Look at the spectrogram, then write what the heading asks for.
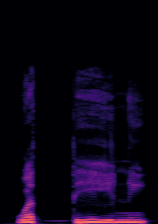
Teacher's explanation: Kata ti dipanjangkan 2 harokat. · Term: mad tobi'i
